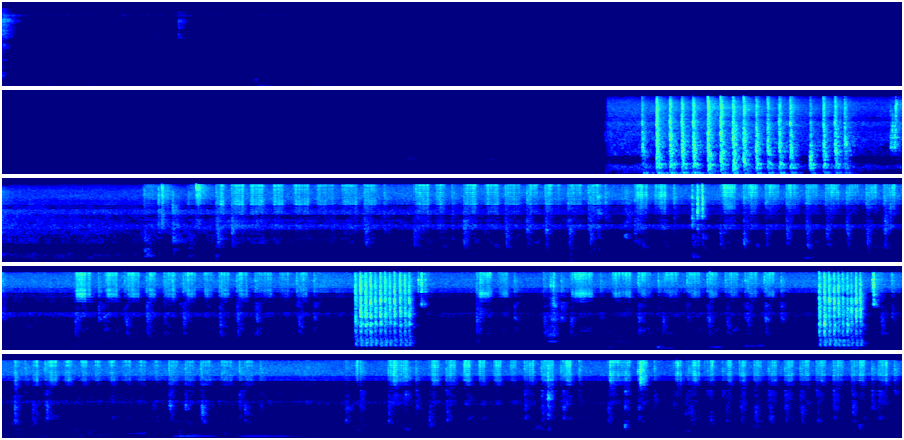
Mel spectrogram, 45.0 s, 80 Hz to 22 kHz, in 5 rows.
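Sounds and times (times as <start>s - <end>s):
hiss: 15.0s - 30.6s
welding arc crackling: 19.4s - 27.1s.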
